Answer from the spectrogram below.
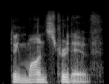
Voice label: "demonstrative", American

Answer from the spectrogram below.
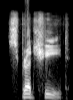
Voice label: "spreadsheet", American

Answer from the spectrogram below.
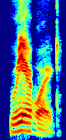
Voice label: "rearward", American

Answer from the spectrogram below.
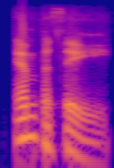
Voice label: "empathy", American

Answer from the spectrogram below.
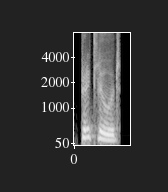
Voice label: "preclude", Indian; Dictionary

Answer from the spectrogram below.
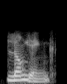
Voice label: "longing", Indian

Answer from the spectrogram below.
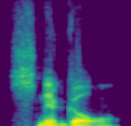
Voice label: "sniggle", American

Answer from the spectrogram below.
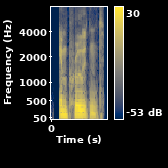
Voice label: "imprudent", American

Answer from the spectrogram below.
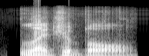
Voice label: "legible", American

